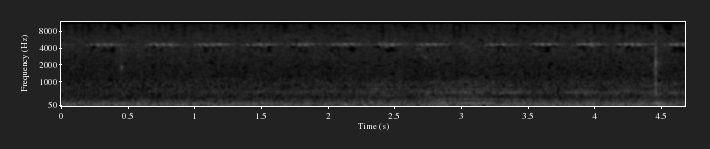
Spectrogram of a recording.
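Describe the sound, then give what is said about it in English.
Crickets chirp in a steady, high, thin trill that pulses rapidly and evenly, continuous and unchanging in loudness throughout, with no voices. “I hear crickets right now. That sounds like a cricket to me.”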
